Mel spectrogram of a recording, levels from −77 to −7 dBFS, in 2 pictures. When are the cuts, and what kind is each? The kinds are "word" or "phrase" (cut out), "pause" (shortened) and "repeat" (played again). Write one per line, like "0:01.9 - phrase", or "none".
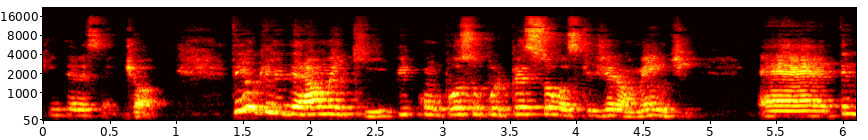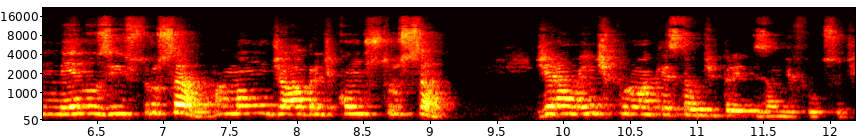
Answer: none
